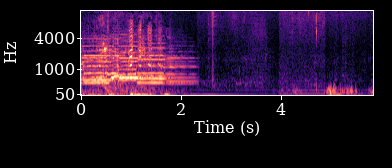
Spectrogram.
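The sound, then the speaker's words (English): Several geese honk loudly and close together for about two seconds, then fall quiet, leaving soft rustling and shuffling footsteps in the background. “Yeah, no worry, the birds will be back.”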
